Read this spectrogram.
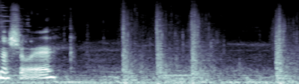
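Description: A knife chops into meat on a wooden board.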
